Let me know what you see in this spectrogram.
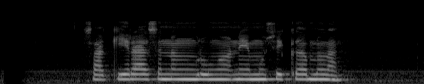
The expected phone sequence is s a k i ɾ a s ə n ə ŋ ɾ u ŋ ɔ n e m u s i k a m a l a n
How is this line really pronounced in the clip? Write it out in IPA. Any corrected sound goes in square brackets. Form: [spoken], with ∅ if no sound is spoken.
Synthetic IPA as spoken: s a k i ɾ a s ə n ə ŋ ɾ u ŋ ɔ n e m u s i k a m [ə] l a n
